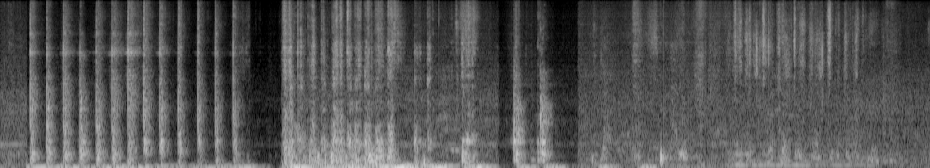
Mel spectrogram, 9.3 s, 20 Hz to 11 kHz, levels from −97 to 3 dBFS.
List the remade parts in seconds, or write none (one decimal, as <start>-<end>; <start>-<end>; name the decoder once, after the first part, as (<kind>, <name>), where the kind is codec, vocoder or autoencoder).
0.6-3.0 (vocoder, WaveNeXt); 3.4-7.4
